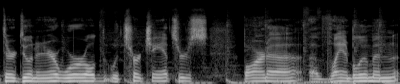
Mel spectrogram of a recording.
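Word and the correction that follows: Vanderbloemen: that's not how you say it. How do you say? – What's Vander Blumen? – Yeah, Vander Blumen. Thank you.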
